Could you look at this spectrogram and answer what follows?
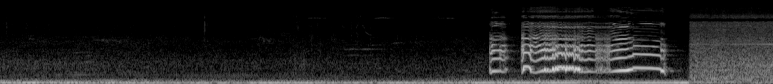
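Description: A rooster crows once about five seconds in, a single call that rises and then holds its pitch, cut off abruptly. A low rumble runs under it, and after the cut there is a steady hiss.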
